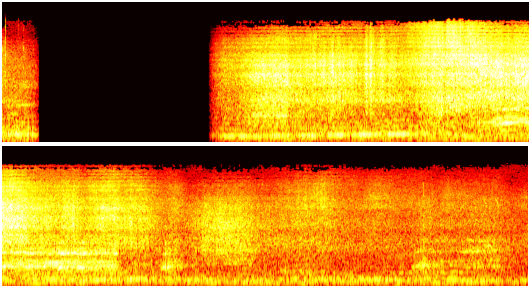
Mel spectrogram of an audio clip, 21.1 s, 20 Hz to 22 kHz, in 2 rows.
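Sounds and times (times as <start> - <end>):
car engine running hard: 4.2 - 21.0.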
